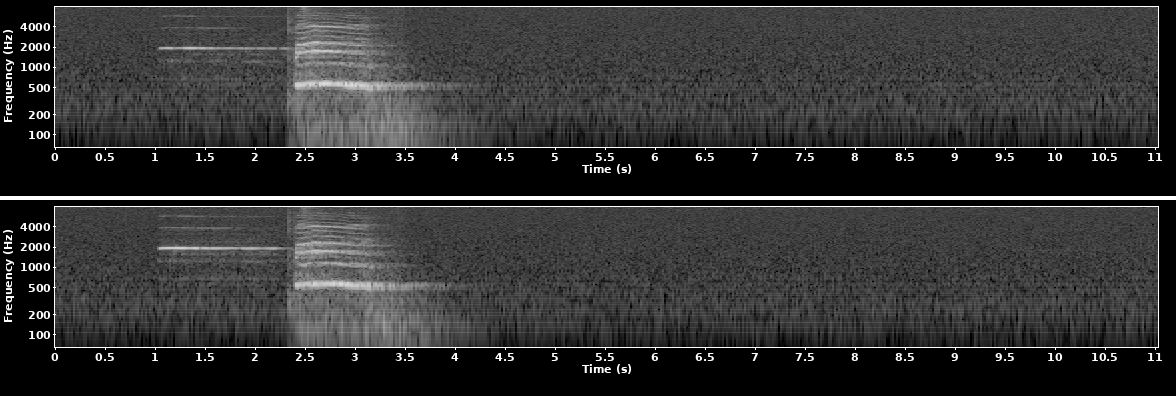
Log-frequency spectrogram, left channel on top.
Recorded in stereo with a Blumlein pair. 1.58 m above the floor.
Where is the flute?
25° right, 10 m.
